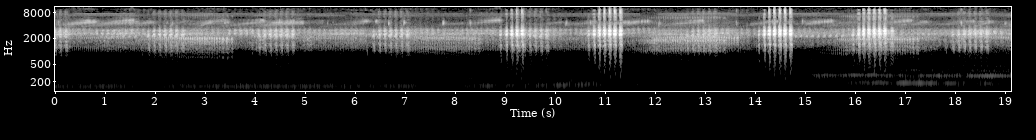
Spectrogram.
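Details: Frogs calling from a dam in Australia, a dense chorus of overlapping high trills and rising chirps, with louder pulsed bursts every couple of seconds and a low steady hum beneath.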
